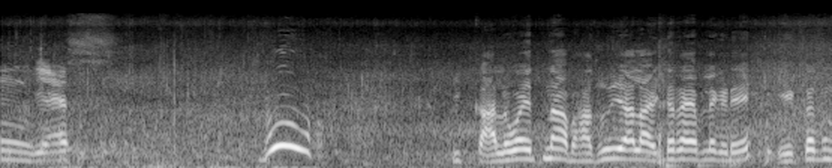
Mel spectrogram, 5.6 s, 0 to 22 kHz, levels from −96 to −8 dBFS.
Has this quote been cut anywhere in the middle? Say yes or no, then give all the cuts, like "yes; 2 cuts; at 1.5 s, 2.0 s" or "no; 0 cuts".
no; 0 cuts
